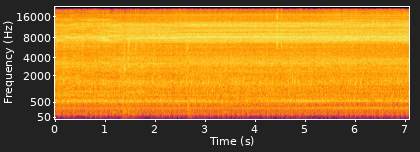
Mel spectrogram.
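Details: Tracker (Mercury Marine) 9.9 HP outboard back running after sitting about a year: steady even buzz holding one pitch with no sputter or dropouts, running cleanly; normal running.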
